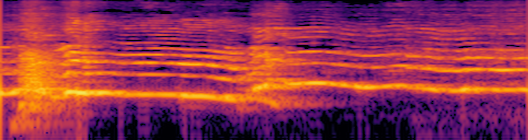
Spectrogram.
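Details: Pet Siberian Husky howling long and loud: a brief rough yelp, then a sustained wavering tone that dips, jumps back up and holds steady for over a second, with strong overtones throughout.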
